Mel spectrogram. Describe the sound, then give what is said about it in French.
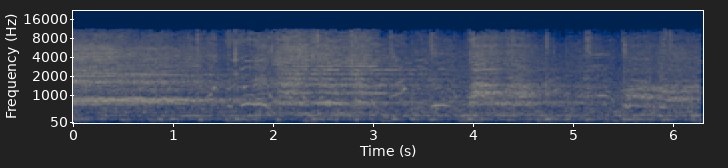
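Stadium crowd chanting during a sports match: a dense, continuous roar of many voices with sung tones rising above it, loud and steady throughout. “Espérons que les chants du public l'aident dans ce moment délicat.”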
